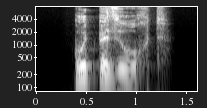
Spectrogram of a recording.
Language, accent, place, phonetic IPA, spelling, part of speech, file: German, Germany, Berlin, [ˈɡuːtbəˌzuːxt], gutbesucht, adjective, De-gutbesucht.ogg
- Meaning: well-attended, well-frequented or visited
